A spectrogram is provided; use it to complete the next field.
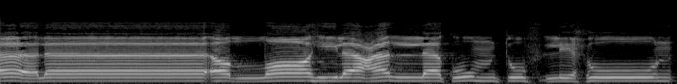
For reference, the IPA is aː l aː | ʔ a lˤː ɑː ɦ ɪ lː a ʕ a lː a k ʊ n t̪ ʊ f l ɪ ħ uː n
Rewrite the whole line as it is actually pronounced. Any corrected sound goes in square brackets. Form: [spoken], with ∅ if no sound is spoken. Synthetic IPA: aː l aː | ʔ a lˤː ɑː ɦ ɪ [l] a ʕ a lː a k ʊ [m] t̪ ʊ f l ɪ ħ uː n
